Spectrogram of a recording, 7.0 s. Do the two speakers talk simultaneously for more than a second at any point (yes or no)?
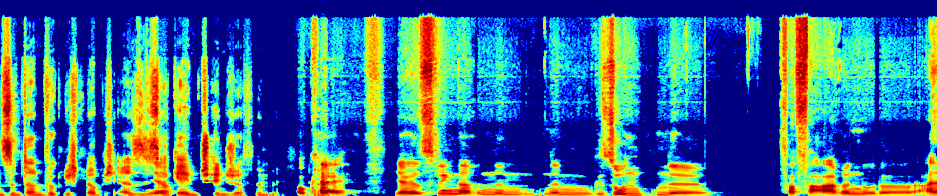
no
